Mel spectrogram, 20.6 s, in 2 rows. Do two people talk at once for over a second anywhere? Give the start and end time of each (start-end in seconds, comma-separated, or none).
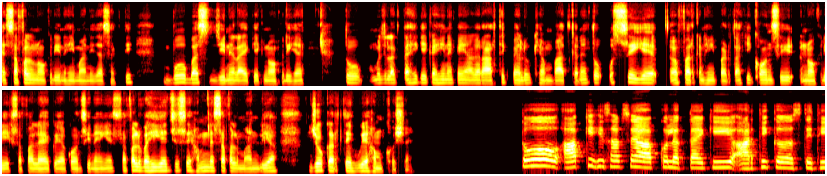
none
